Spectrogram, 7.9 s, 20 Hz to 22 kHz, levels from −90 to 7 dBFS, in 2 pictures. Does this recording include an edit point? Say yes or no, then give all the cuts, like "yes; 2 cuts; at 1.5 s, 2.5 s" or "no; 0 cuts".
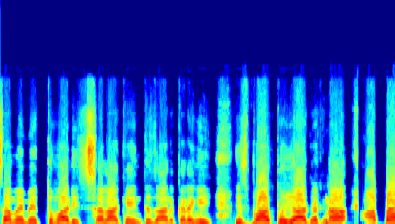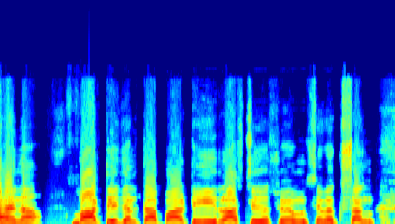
yes; 1 cut; at 3.6 s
